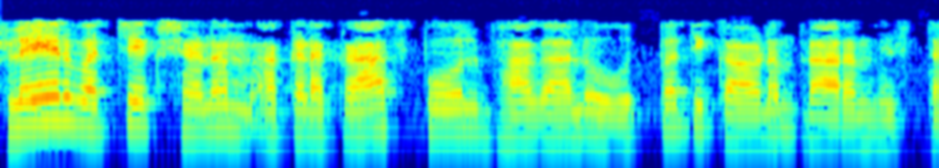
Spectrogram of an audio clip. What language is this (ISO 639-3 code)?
tel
